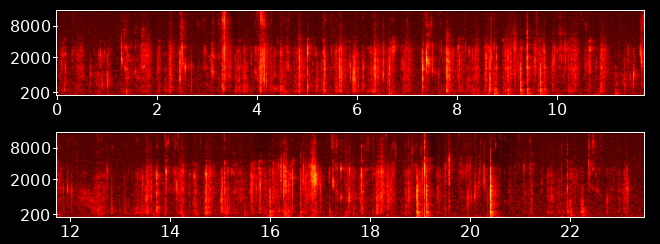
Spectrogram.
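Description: A woman chews crunchy chips loudly close to a microphone.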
